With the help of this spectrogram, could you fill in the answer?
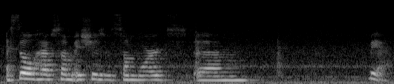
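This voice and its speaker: A woman's voice: medium pitch, steady tone, measured pace, warm tone, slight background noise, poor audio. A woman from Portugal, a native Portuguese speaker, hosting a knitting podcast in rambling, self-correcting casual chat.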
